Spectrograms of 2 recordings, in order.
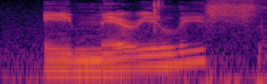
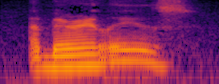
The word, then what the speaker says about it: Amaryllis: A Marylease? Is that how you pronounce that? Amaryllis?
